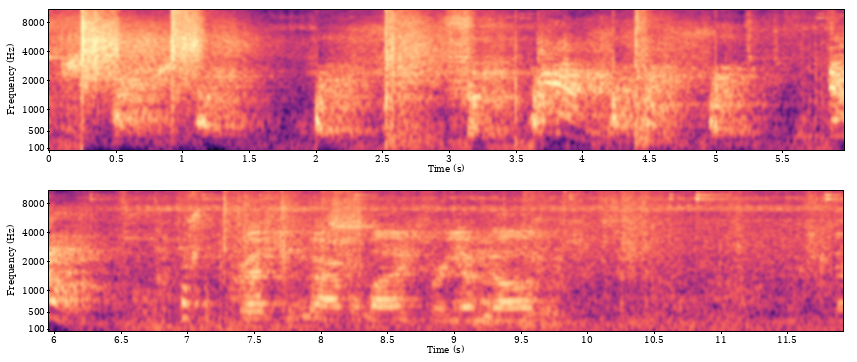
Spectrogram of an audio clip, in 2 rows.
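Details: Cody, an 8-month-old sable male German Shepherd in protection dog training, barks in loud broken bursts as a helper is brought out to fire him up. A man's shouted words are mixed in and run on over the later part.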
